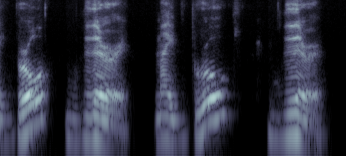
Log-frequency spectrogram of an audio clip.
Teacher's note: la TH vibrante suena parecido a una letra D, pero no es igual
